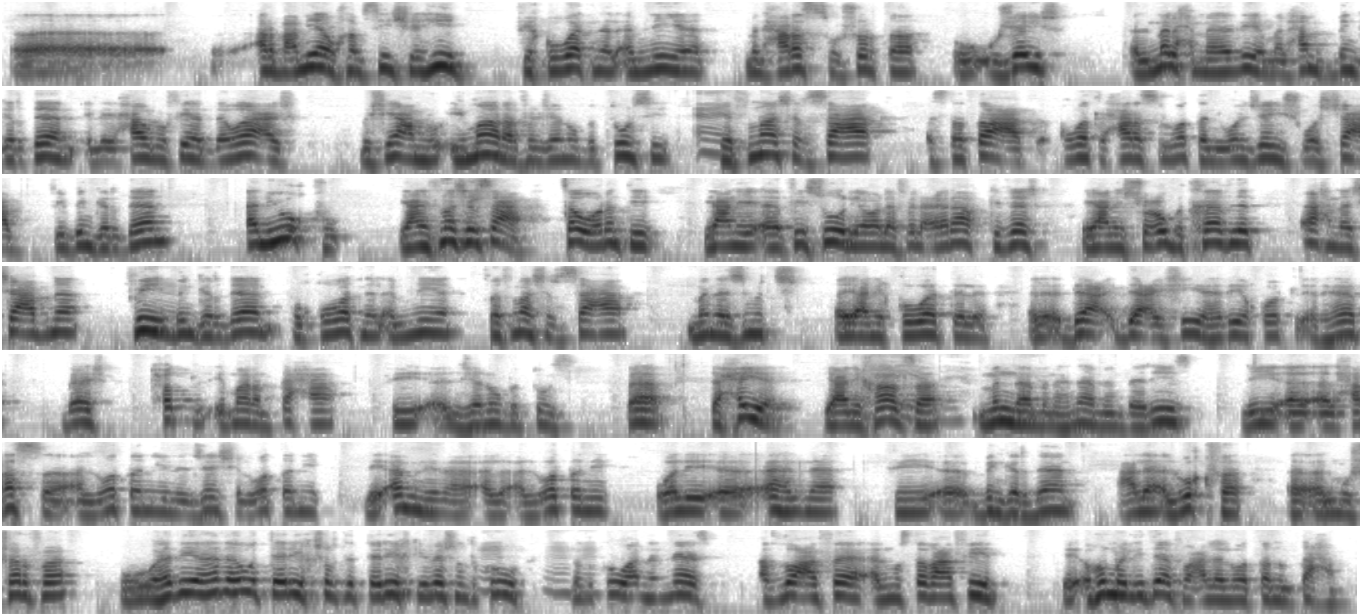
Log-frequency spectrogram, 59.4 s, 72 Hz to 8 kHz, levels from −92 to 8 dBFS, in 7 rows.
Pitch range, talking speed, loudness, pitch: 160-200 Hz, 115 wpm, -20 LUFS, 180 Hz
